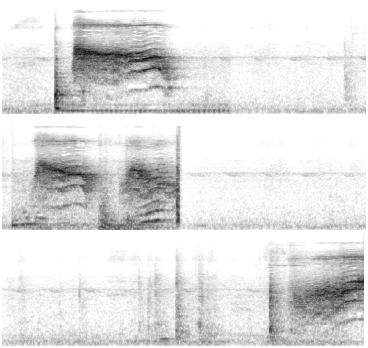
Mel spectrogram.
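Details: Street cats at night near a house, meowing: a long rising-falling meow, then two harmonic-rich meows around the four-to-five second mark, and another starting near the end, with a steady tonal hum in the background.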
